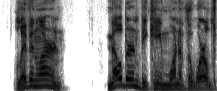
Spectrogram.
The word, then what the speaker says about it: Melbourne: word Melbourne wrong my whole life I always pronounced it Melbourne but it's more like Melbourne live and learn Melbourne became one of the world's biggest and wealthiest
